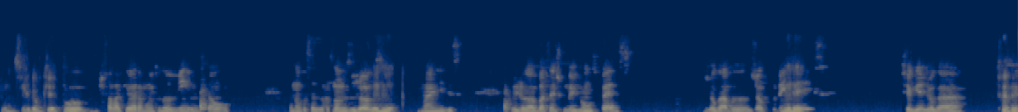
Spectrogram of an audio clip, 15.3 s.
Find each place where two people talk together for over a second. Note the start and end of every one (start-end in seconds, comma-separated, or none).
none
